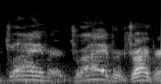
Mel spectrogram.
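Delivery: a mild mock yell of driver, driver, driver; retold screaming. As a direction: mimic an impatient agent yelling for the driver. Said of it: "customs agent screaming".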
